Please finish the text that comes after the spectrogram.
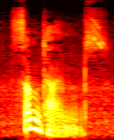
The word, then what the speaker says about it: sometimes: Tenéis que forzar la cerradura de la boca, el cierre de la boca, con la M. Sometimes.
